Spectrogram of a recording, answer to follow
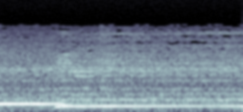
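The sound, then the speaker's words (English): After a breath in, a person hums one long, steady note as a breathing exercise, dipping slightly lower in pitch early on and then holding it evenly to the end. The hum is clear and fairly strong, with no talking. “Yep, let's practice one. Hum.”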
